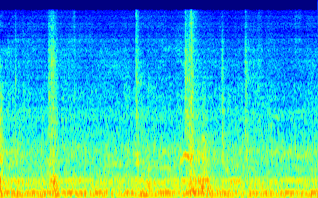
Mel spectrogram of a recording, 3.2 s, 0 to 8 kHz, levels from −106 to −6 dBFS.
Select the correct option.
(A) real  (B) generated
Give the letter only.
B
